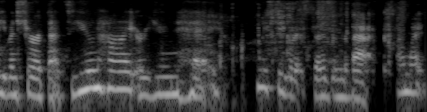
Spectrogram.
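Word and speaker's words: Unhei: Kim then turned to Joey she nodded slowly yes it's pronounced Yoon I'm not even sure if that's Eun Hye or Yoon hae I might be saying it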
